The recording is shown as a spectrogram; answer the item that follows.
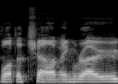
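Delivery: plain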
